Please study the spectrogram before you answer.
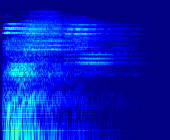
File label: Enter Snd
